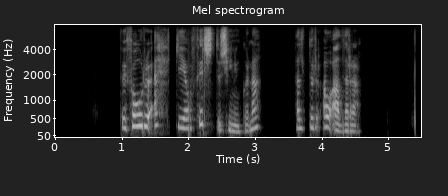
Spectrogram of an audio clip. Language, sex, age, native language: Icelandic, female, 30-39, Icelandic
